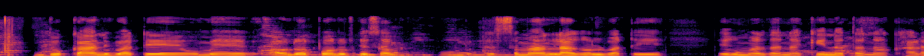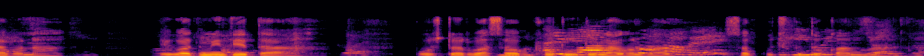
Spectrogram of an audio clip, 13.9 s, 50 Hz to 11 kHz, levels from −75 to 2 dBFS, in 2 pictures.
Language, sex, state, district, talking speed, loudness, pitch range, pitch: Bhojpuri, male, Uttar Pradesh, Deoria, 140 wpm, -20 LUFS, 160-185 Hz, 170 Hz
